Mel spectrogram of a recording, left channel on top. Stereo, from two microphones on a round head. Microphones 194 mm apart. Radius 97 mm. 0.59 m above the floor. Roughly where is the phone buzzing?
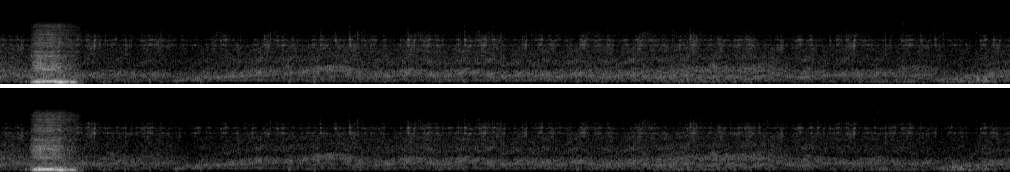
Right.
